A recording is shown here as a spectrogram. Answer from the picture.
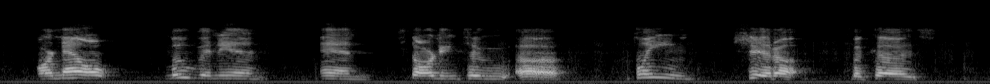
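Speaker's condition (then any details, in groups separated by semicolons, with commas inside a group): Cerebral palsy; reports being back on feet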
